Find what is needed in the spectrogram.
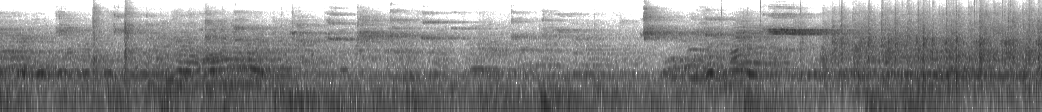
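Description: Basketball game in a school gym: a ball dribbling and bouncing on the hardwood under spectators' chatter. About eight seconds in a short referee's whistle sounds, and the crowd noise grows louder after it.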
